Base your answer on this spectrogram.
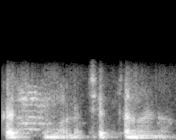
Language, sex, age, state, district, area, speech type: Telugu, male, 30-45, Andhra Pradesh, Konaseema, urban, conversation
